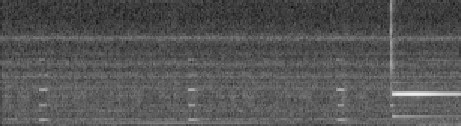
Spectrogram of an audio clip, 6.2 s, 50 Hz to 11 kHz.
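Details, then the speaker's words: Soft tones repeating every two seconds, then a sustained higher alarm tone, from a Philips MMS patient monitor during ECG testing, with the patient simulator set to 30 beats per minute: low heart rate alarm. "We'll start at 30. Just get the low alarm here."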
